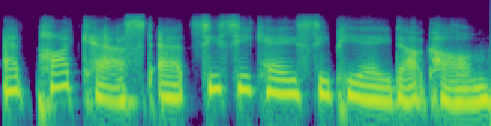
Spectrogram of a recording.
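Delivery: low radio announcer voice.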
